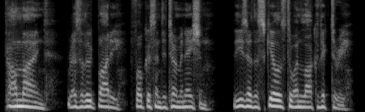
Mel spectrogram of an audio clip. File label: happy; fertig classic games; kage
